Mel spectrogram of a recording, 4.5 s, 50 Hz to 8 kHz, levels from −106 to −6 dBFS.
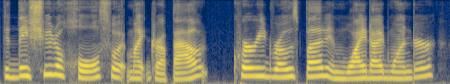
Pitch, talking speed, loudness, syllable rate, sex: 220 Hz, 215 wpm, -16 LUFS, 4.9 syllables/s, female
